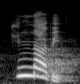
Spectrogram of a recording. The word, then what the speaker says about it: 흰나비: 흰나비. 흐인나비라고 하지 않죠? 흰나비.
